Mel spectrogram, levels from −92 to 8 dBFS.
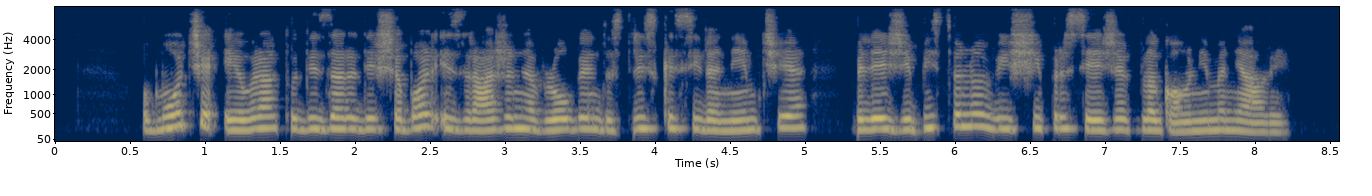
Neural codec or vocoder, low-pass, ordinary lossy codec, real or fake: none; none; none; real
